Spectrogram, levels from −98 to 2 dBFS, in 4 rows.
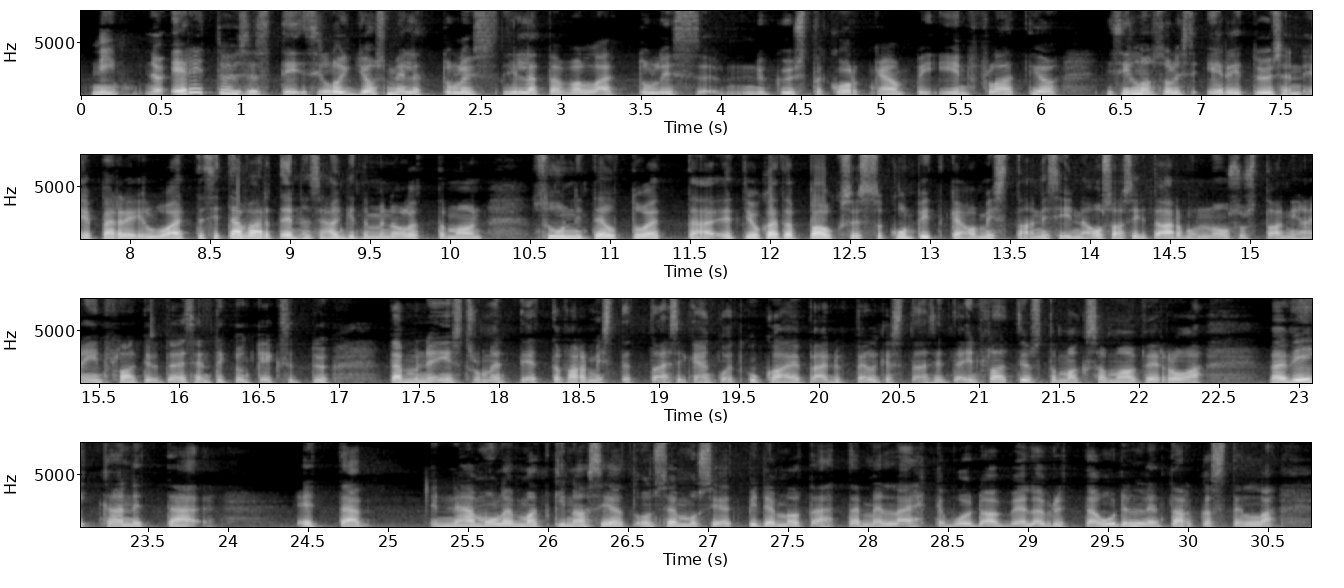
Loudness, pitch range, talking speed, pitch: -25 LUFS, 175-200 Hz, 160 wpm, 185 Hz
